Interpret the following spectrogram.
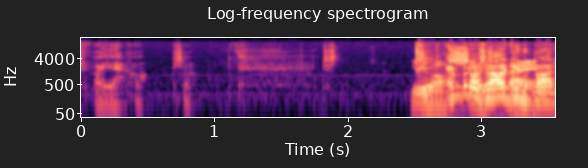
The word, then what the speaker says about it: Vallejo: of days ago, and asked them how to pronounce their name, and they said it's Vallejo.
